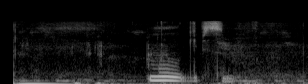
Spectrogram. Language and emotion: Russian, neutral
